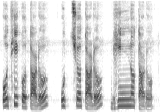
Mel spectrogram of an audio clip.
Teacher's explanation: তম এবং তর প্রত্যয় সংযুক্তে যে বিশেষণ শব্দগুলো ব্যবহার করছি আমরা, সেগুলো শেষে গিয়ে ওকারান্ত উচ্চারিত হচ্ছে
